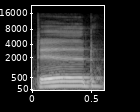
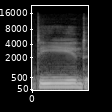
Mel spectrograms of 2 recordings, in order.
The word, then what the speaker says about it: did: my clients and speakers say things like it dided where the I vowel is correct in the word it and then when it comes to the stressed word did where I have to hold it longer that's where they get tense it dided instead of it did so when you do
